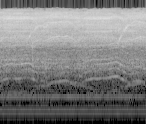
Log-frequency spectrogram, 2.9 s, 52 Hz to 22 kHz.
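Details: Syma X3 quadcopter in flight: high, even buzzing whine from the small motors, pitch drifting with throttle; smooth, healthy running.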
